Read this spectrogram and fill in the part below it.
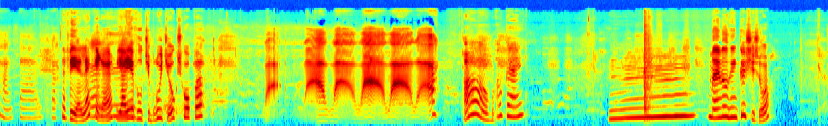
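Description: A woman speaks close by in a playful, sing-song voice.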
